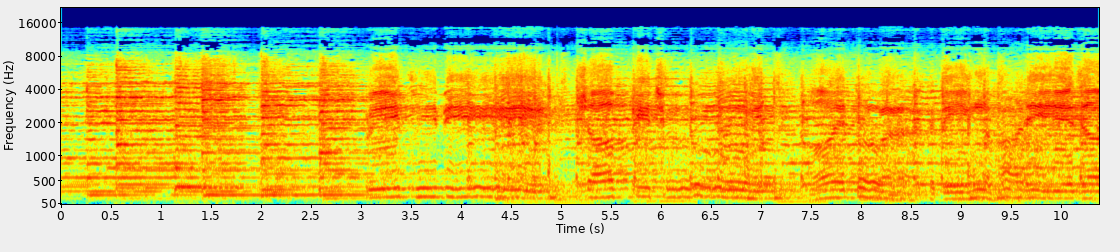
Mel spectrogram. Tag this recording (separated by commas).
Music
